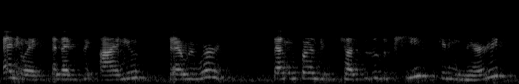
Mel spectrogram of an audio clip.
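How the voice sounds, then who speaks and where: Young woman playing flighty girlish divorcee, high-pitched. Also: fast, roomy sound, lightly acted. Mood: chatty, dramatic. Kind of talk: comic stage monologue. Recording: dull, noisy amateur recording with low rumble.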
